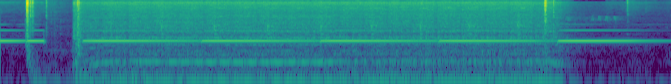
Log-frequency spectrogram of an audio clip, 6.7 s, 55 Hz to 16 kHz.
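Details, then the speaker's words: 2001 Dodge Neon after a new timing belt tensioner and motor mounts were fitted: it cranks fast and evenly with a faint tick but won't fire and shows no codes; the tensioner failed and the belt bent all 16 valves, leaving no compression. "it's cranking there's a little tick in there but it's not actually turning over scanner says no codes"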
